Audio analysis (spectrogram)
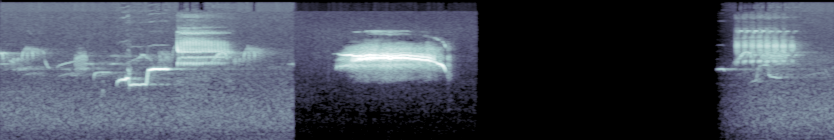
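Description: Owl calls in the Serengeti, several clear high whistled hoots separated by silent gaps, the first a rising slurred call, then a strong sustained call mid-way and a shorter one at the end, over faint low rumble.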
